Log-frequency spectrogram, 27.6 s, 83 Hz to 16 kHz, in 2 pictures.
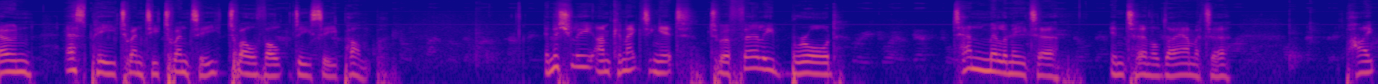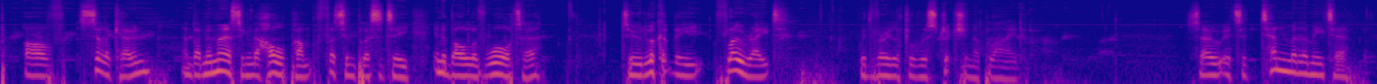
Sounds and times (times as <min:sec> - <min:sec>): Speech: 0:00.0 - 0:19.3, 0:20.0 - 0:25.0, 0:25.6 - 0:27.5.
